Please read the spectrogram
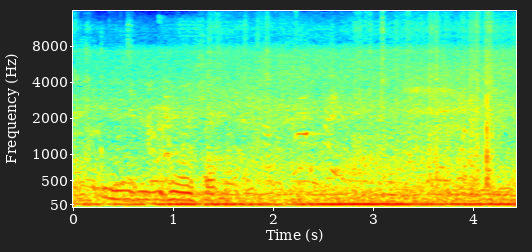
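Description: A steady low rumble that swells in the second half, with brief murmured voice sounds in the first second.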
